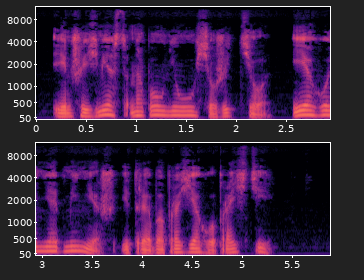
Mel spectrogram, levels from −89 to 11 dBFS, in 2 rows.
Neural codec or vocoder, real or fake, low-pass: none; real; 10.8 kHz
